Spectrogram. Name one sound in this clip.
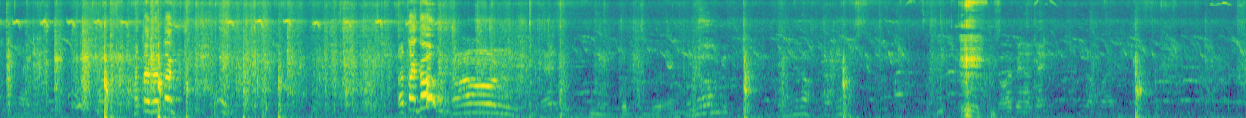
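A basketball bounces on hard dirt.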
